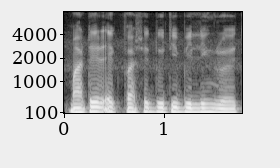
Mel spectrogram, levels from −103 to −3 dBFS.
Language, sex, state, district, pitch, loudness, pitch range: Bengali, male, Tripura, South Tripura, 120 Hz, -14 LUFS, 115-125 Hz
